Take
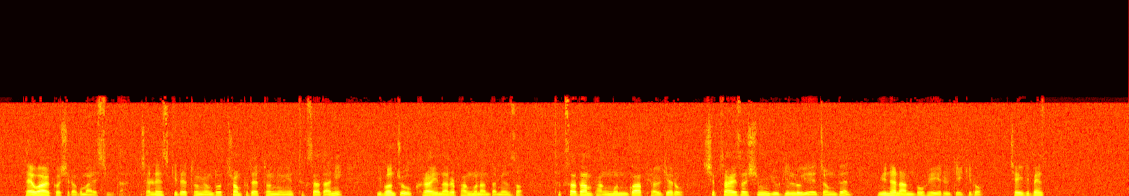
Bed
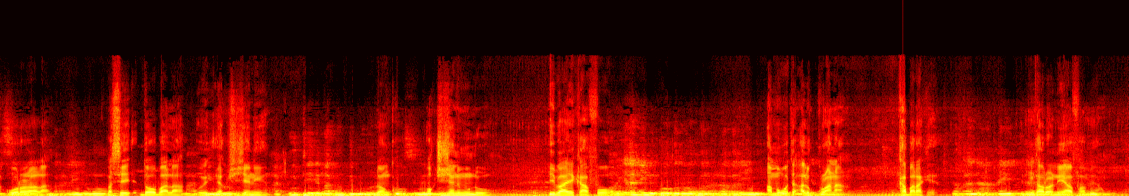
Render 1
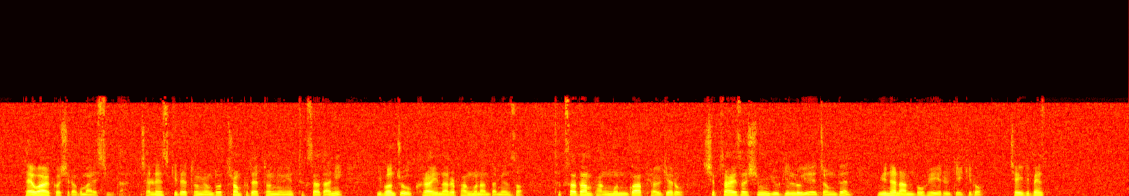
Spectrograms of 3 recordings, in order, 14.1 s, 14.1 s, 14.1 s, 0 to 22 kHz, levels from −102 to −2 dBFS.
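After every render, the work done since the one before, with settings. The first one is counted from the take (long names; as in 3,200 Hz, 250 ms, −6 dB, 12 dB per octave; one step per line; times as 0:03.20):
broadband denoise 7 dB, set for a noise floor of −39 dBFS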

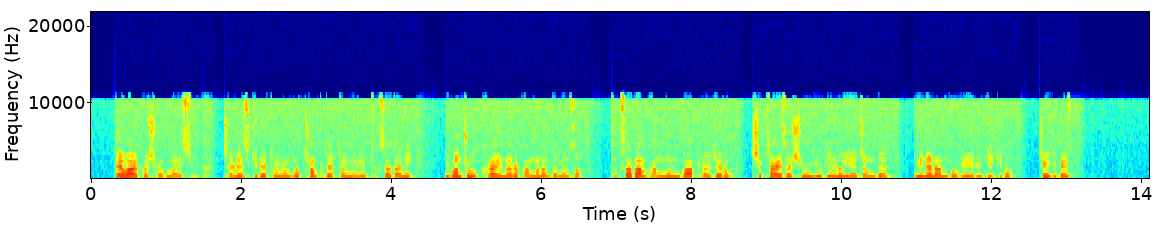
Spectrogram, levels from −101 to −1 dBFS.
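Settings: noise gate −40 dBFS, range −12 dB
high-shelf EQ 7,200 Hz +10.5 dB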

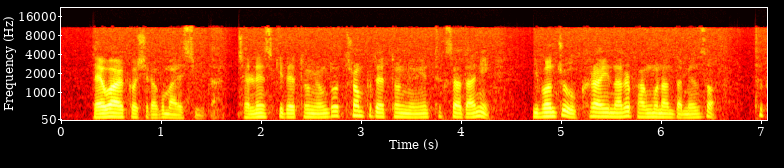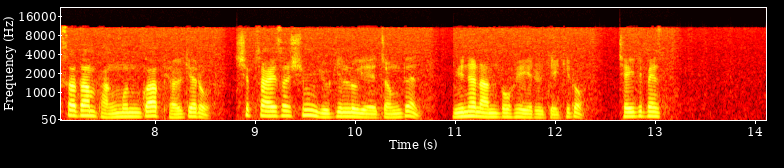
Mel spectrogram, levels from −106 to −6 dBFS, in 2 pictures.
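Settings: no processing that can be heard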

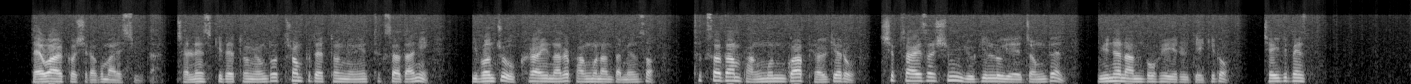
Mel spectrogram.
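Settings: reversed playback
upward compression, threshold −37 dBFS
reversed playback
leveller curve on the samples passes 2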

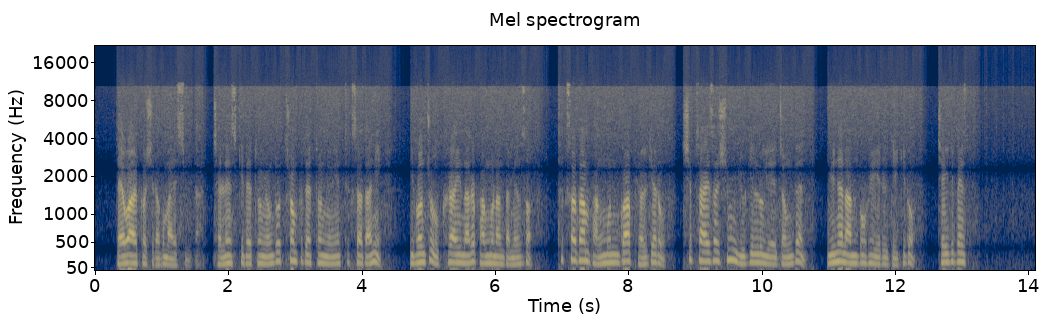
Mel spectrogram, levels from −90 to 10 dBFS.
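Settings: phaser with its sweep stopped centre 950 Hz, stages 4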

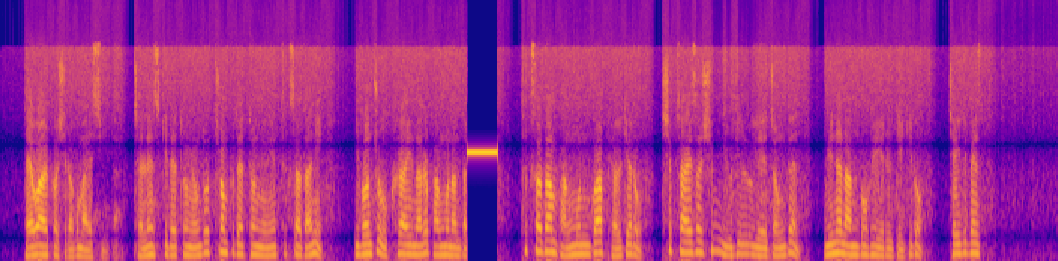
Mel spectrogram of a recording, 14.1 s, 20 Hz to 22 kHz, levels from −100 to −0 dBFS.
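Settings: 0:01.23–0:01.64: flat-topped bell 1,300 Hz −15.5 dB 1.1 octaves
0:06.21–0:06.62: beep over 2,020 Hz −8.5 dBFS
0:09.49–0:10.21: compressor whose output falls as the input rises −24 dBFS, ratio −0.5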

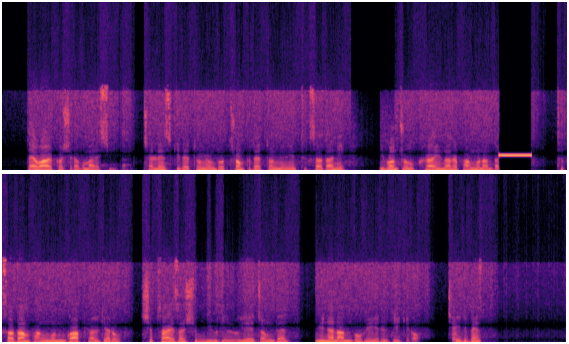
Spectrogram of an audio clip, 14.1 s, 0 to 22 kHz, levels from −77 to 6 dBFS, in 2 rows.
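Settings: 0:04.36–0:04.91: low-pass filter 4,900 Hz
0:12.10–0:12.74: high-pass filter 380 Hz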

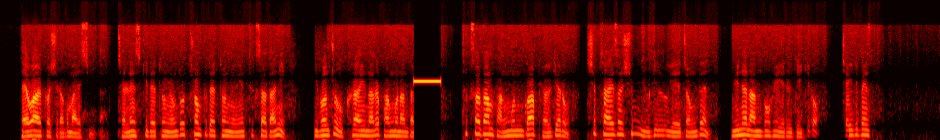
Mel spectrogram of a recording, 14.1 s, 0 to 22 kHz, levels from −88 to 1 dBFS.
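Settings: level −16.5 dB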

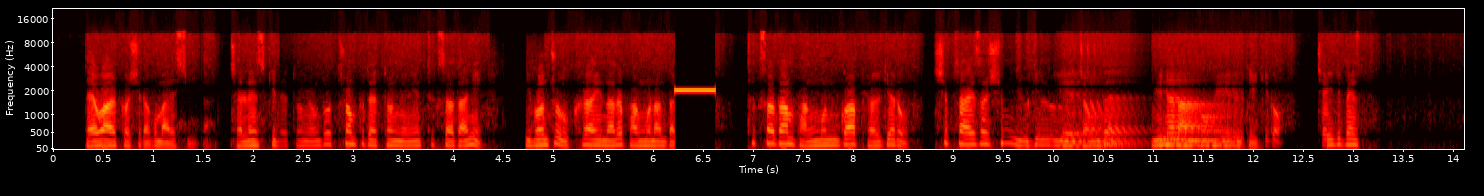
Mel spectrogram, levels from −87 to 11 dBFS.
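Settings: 0:02.26–0:03.36: fade in equal-power, from −16 dB
0:09.98–0:11.90: flutter between parallel walls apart 11.2 metres, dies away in 0.91 s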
